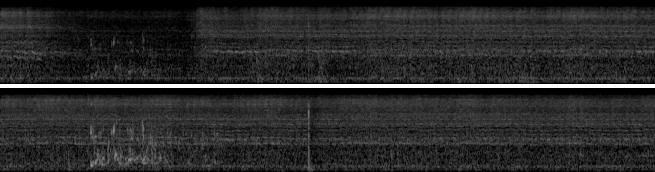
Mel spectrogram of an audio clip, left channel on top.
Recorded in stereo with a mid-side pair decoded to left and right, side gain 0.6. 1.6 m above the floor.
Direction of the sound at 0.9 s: 60° right.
